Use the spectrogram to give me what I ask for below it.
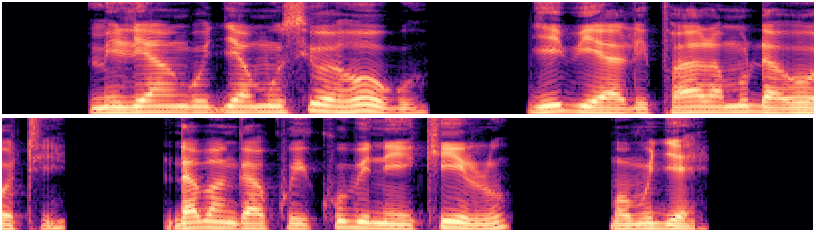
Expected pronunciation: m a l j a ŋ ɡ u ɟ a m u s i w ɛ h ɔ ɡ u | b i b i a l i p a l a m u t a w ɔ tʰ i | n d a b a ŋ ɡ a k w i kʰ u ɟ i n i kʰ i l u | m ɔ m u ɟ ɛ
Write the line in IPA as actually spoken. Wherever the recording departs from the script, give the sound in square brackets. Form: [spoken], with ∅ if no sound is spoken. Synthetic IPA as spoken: m [i] l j a ŋ ɡ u ɟ a m u s i w ɛ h ɔ ɡ u | [ɟ] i b i a l i p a l a m u [d] a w ɔ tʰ i | n d a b a ŋ ɡ a k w i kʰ u [b] i n i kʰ i l u | m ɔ m u ɟ ɛ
